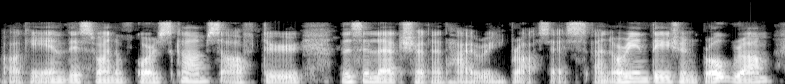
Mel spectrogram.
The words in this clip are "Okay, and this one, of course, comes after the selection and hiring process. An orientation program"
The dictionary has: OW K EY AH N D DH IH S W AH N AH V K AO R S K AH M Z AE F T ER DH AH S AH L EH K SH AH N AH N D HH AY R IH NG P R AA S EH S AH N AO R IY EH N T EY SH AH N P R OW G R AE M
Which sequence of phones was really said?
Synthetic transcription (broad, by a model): OW K EY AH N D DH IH S W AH N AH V K AO R S K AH M S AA F T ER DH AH S AH L EH K SH AH N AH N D HH AY R IH NG P R AA S EH S AH N AO R IY EH N T EY SH AH N P R OW G R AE M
